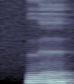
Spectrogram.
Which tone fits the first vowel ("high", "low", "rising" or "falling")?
low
